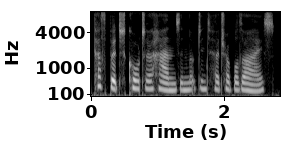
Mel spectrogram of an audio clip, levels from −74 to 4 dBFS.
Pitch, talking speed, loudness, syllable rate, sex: 220 Hz, 210 wpm, -21 LUFS, 5.2 syllables/s, female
